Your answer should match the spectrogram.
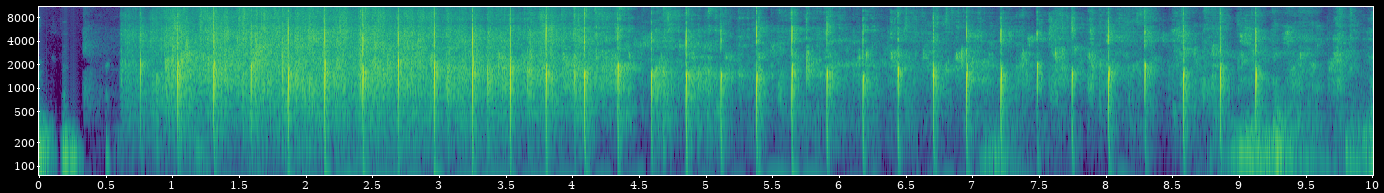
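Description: Audience applauding, with one person's sharp claps standing out close to the microphone at about four a second. It starts about half a second in and fades near the end.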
